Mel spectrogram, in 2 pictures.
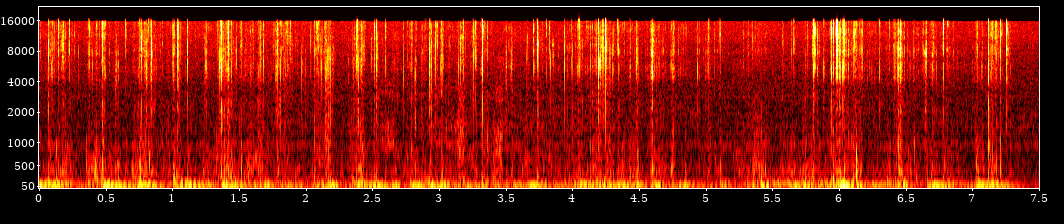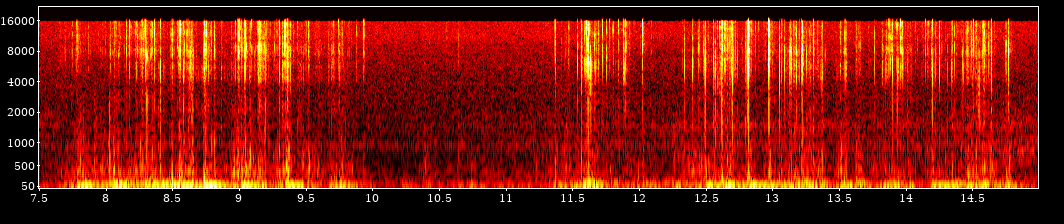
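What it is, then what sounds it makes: Amethyst chip bracelet. Fingernails scratch and tap the small stones of a purple amethyst chip bracelet on gold wire, held close to the mic. The result is a dense run of quick, dry clicks and scratchy rustles with low rumble beneath, briefly easing around the tenth second before picking up again.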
